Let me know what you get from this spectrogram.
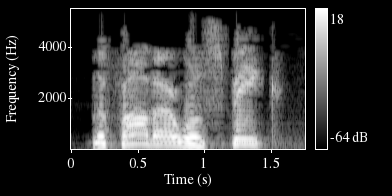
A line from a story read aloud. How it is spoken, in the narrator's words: she says, her voice as clear and crisp as a flute solo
